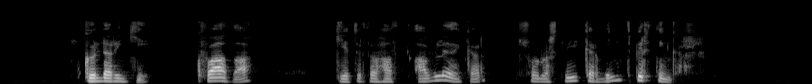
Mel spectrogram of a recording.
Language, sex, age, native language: Icelandic, male, 30-39, Icelandic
